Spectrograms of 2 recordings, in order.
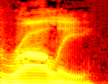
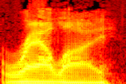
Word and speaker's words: Raleigh: and your FR Boise I have learned that it's Raleigh and not Ry North Carolina were you saying R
